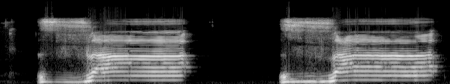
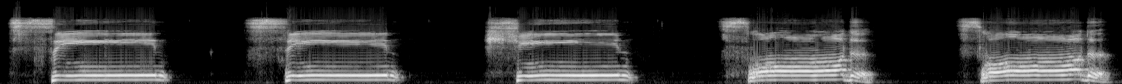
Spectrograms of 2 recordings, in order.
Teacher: اس کو اوپر ہم نے سیٹی بجانی ہے، یہ سیٹی والے حروف ہے زا زا، اور نیکسٹ یہ بھی سیٹی والا ہے سین سین شین صاد صاد۔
